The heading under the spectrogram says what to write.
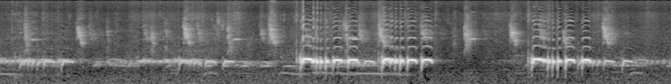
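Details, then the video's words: Local zebra dove song meant to rouse silent or stressed doves: loud strings of quick stuttering coos at intervals, with softer murmured cooing between the bursts and a brief pause before the last phrase. "Perkutut Lokal Gacor Suara Besar Pancingan Burung Perkutut Agar Cepat Bunyi"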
